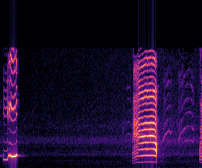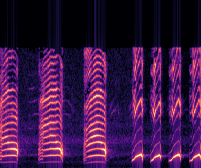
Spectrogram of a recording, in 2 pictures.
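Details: Black-throated laughingthrush song for stimulating other laughingthrushes: one brief whistle, a pause, four harsh buzzy drawn notes, then a quick run of rising whistles.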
